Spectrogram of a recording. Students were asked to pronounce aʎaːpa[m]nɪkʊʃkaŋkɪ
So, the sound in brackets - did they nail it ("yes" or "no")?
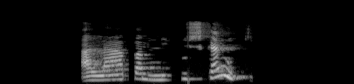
yes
